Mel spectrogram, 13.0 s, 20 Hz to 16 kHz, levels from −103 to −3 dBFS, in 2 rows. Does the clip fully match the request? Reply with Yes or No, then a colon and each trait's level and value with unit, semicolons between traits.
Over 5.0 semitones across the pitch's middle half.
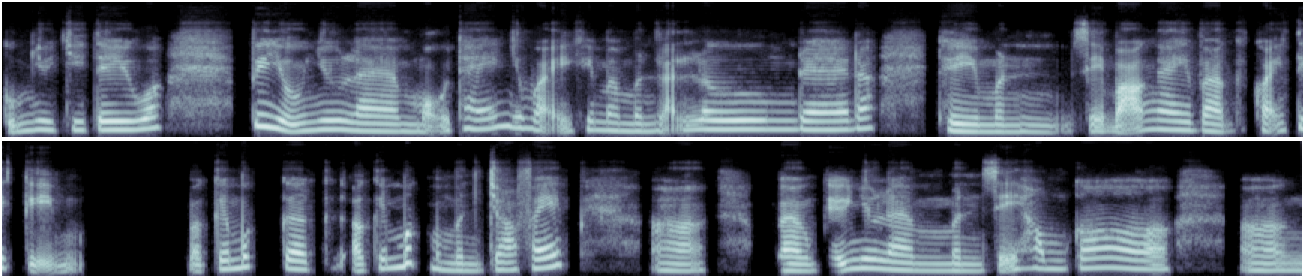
No: average, 4.3 semitones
